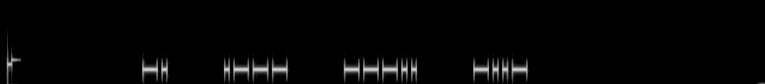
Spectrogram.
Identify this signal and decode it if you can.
Morse code, heard as a keyed tone, about 25 wpm, spaced as for 12 wpm, 700 Hz. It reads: NJ8X
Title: USA Call Signs - 4 Characters - 4x Character Spacing - 25wpm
